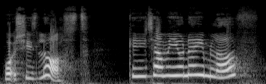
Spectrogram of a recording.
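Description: An actress playing anxious, shifting voices of onlookers and inner thoughts in an audio play, expressive and questioning. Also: female voice, very high voice, normal speed. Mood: nosy concern. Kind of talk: theatrical audio play acting.

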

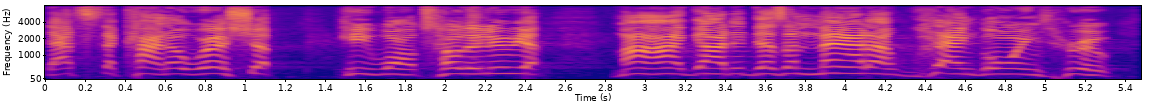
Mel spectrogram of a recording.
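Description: A man preaching a fervent church sermon, exhorting with repeated exclamations of praise and often rising into shouts. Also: extremely high pitch, fairly even intonation, moderate pace, clean tone, studio quality. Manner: impassioned, often breaking into shouts. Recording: long hall reverb.

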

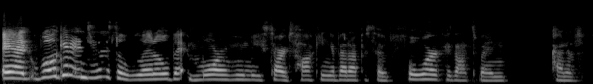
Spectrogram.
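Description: A woman co-hosting a casual podcast chat, hoarse from a cold, talking in a chatty way with lots of restarts. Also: on the high side, normal speed, fairly bright tone, no echo, highs cut off. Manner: chatty, many fillers and restarts. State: hoarse from a cold, losing her voice. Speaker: podcast co-host.

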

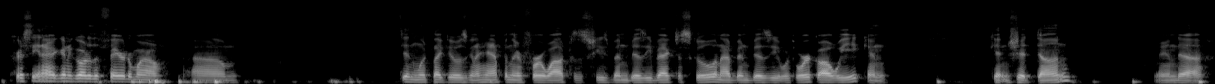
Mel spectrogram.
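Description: A man's voice: lowish voice, gravelly. A middle-aged man hosting a casual podcast from home, rambling along with frequent ums and restarts. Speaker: podcast host.

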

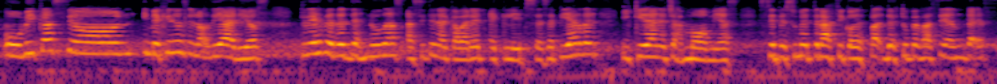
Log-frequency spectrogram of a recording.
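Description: A man's voice: very high-pitched, fairly even intonation, moderate pace, few pauses. A man playing a bossy, catty old-guard showgirl diva in a campy comic radio play. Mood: bickering, catty. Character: bossy, bickering oldest cabaret showgirl diva, a woman. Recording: clearly noisy background.

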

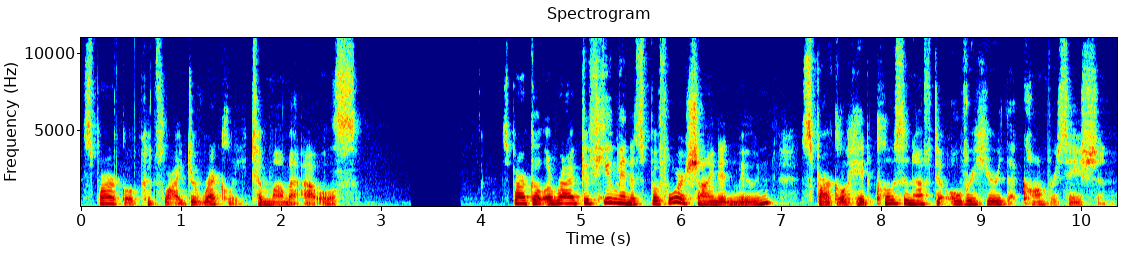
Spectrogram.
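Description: Woman, children's story narrator, scripted reading, husky, creaky. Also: lowish voice, moderate pace, mellow.

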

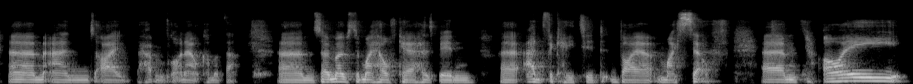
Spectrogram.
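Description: Man telling his story, many fillers. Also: lowish voice. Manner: rambling, many fillers and restarts. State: short of breath at times. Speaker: guest with lived experience of long covid. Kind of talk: conversational personal account.

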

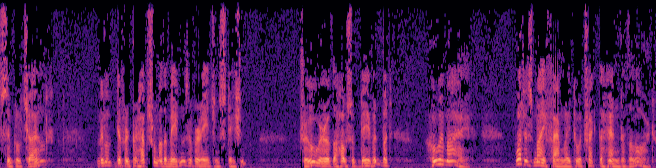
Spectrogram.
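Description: A man's voice: mid-range voice, big pitch swings, measured pace, long pauses, husky, full character voice. An actor playing a worried, bewildered, indignant father in theatrical, questioning 1940s radio style. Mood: disbelieving. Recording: dull old 1940s radio recording.

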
